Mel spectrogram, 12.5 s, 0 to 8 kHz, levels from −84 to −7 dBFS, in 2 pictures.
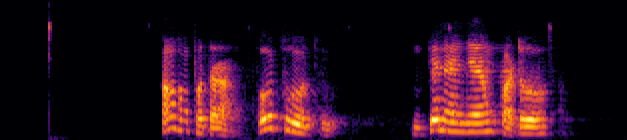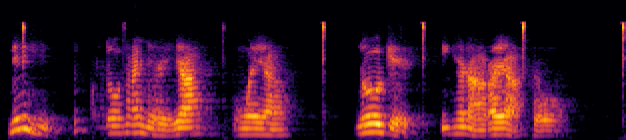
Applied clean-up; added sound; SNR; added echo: neural mask model DeepFilterNet 3.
